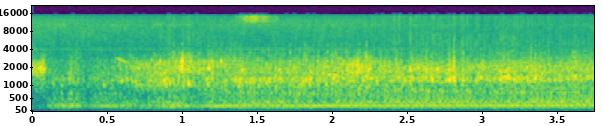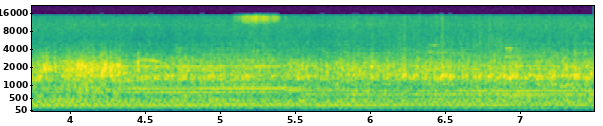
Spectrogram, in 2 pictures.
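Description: Boat engine at sea, a loud continuous droning rumble with a steady humming tone that holds fairly level throughout, no voices.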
